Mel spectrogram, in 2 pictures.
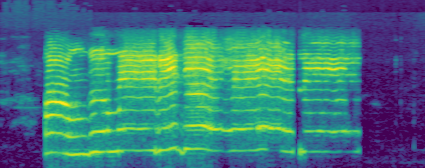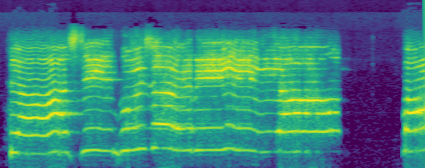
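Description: A woman singing a Hindi film song alone with no accompaniment, in two long phrases with a short break just past the middle.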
